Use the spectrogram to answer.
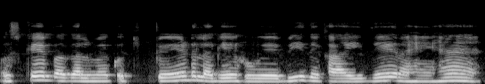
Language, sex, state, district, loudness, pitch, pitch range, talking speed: Hindi, male, Uttar Pradesh, Lucknow, -12 LUFS, 150 Hz, 140-165 Hz, 150 wpm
